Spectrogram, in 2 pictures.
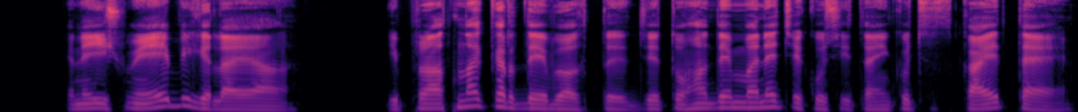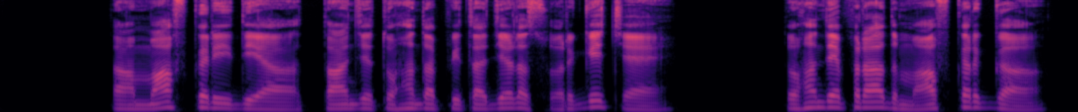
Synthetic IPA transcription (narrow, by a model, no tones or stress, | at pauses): kɐnejiːsʊɛ̃eːbʱiɡɐlaːja | kipɾaːɾt̪ʰənakɐɾd̪ebɐɡt̪d͡ʒeːt̪ʊɦãd̪emɐnet͡ʃəkʊsit̪ãːĩkʊt͡ʃʰsɐ̥kaːjɪt̪ɛː | t̪ãmaːpʰkɐɾid̪ejat̪ãd͡ʒeːt̪ʊɦãd̪apɪt̪ad͡ʒeːɽaswɐɾɡet͡ʃɛ | t̪ʊɦãd̪eɐpɾaːd̪maːpʰkɐɾɡaː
